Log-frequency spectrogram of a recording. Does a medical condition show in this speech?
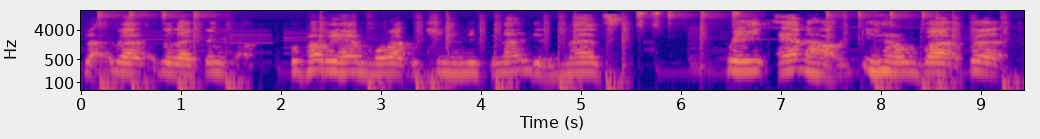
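Yes: cerebral palsy; mild.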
